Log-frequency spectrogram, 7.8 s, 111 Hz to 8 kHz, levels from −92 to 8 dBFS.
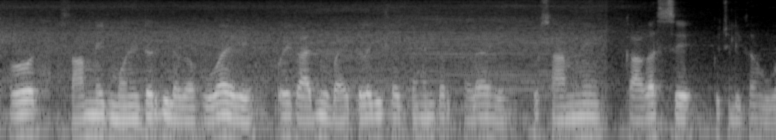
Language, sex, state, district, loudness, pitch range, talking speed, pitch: Hindi, male, Bihar, Gopalganj, -26 LUFS, 105-115 Hz, 200 wpm, 110 Hz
